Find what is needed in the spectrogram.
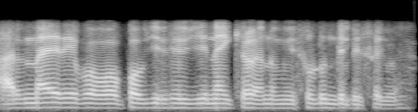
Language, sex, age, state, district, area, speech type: Marathi, male, 30-45, Maharashtra, Hingoli, urban, conversation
